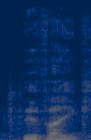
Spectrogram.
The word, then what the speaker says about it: Vivek: Sorry, Vivek, it rhymes with cake, Ramaswamy.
